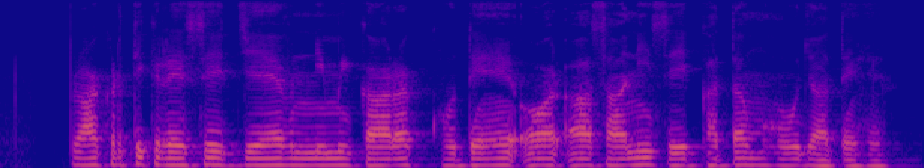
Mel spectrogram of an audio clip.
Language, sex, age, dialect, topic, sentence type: Hindi, male, 18-24, Garhwali, agriculture, statement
